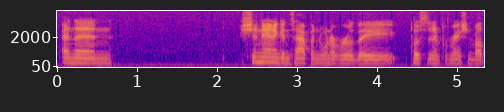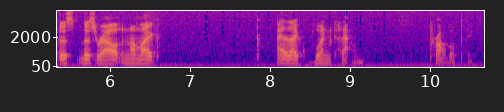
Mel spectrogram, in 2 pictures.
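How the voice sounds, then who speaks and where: A woman hosting a let's play, chatting casually in a rambling, halting way and circling back mid-thought. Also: on the low side, flat delivery, clean tone. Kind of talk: casual gaming chat.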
